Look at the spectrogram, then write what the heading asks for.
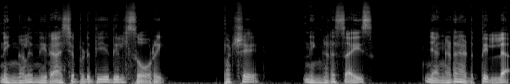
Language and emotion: Malayalam, sad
